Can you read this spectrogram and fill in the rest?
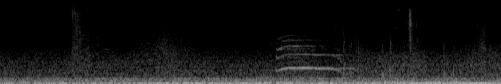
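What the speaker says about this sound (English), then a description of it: "Just want to pet my cat." A single short cat meow in the video game Cyberpunk Phantom Liberty, heard over a steady ambient game background with no speech.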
